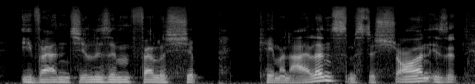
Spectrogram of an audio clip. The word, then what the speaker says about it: Sean: Sean, is it pronounced that way? Sean? Yeah, Sean.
